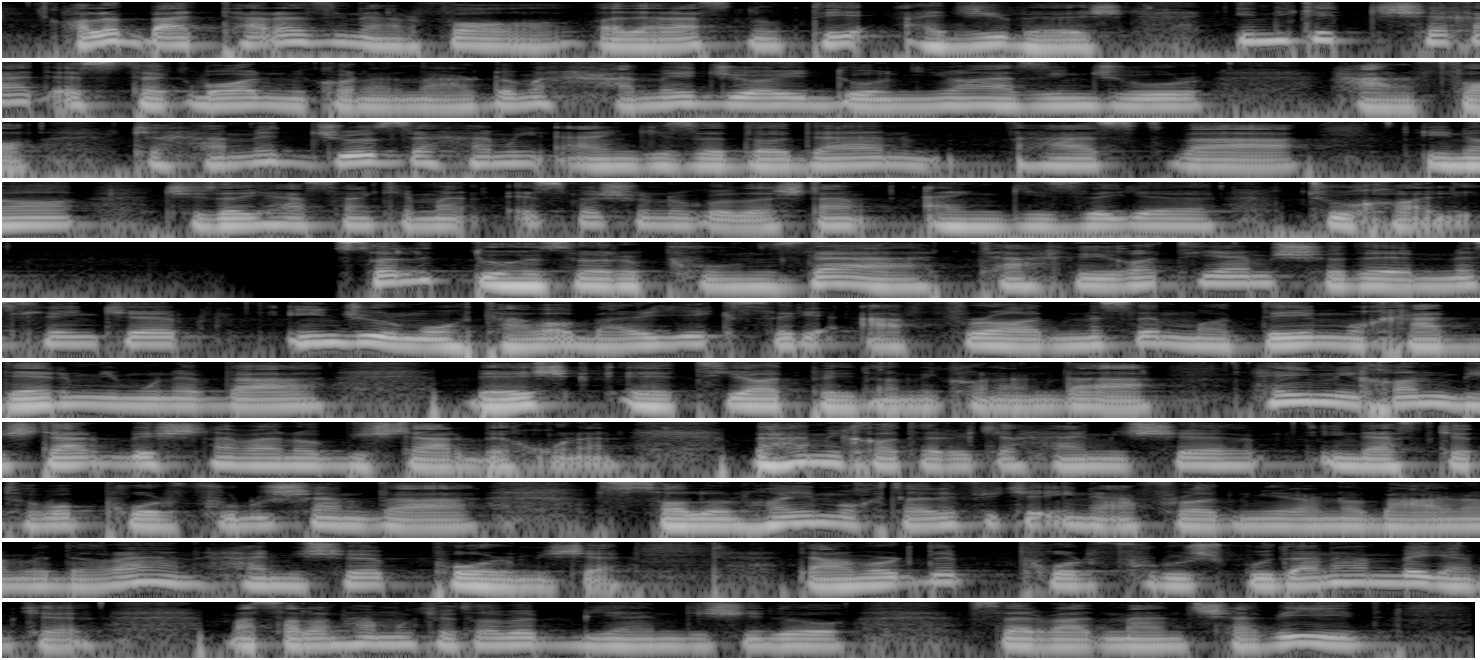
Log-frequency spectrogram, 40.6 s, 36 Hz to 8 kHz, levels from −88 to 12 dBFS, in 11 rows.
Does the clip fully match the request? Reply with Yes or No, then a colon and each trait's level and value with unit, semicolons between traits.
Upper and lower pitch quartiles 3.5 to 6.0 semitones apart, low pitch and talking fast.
No: narrow, 2.6 semitones; low, 120 Hz; fast, 160 wpm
